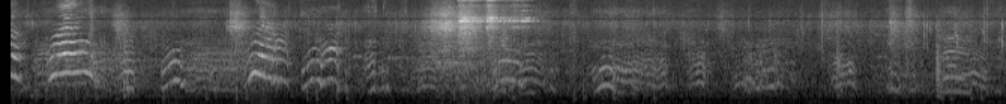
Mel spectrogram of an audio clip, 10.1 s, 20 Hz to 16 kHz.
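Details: Litter of Wheaten Terrier puppies born October 18, 2011, with their mother: a continuous chorus of many high squeaky arched squeals overlapping, with a faint voice heard briefly.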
